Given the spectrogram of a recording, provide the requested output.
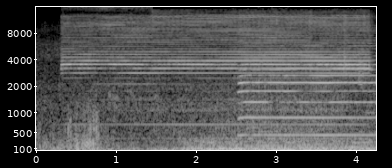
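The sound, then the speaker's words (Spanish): Several car horns blare at once in steady, overlapping tones, with a second horn joining partway through, over a low rumble of idling traffic in a jam on streets of Ciudad Juárez, caused by residents blocking a major avenue. Sustained and fairly loud, with no talking. “Vecinos bloquearon una importante avenida y esto ha provocado tremendo tráfico en distintas calles de Ciudad Juárez.”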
